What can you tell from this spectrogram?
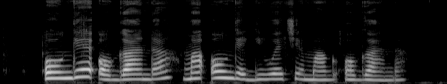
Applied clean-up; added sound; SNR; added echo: neural mask model DeepFilterNet 3.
